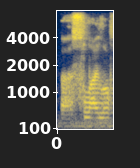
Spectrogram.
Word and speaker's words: Celilo: So, you brought with you your poem, Celilo Falls Inundation. Did I say that right? – Celilo Falls Inundation, yeah.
